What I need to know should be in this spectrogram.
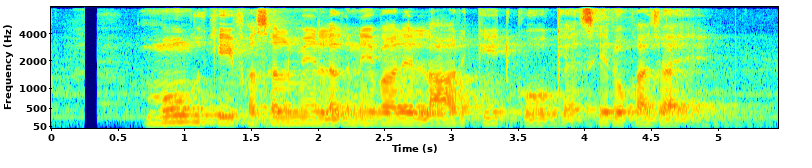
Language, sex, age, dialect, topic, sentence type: Hindi, male, 31-35, Marwari Dhudhari, agriculture, question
